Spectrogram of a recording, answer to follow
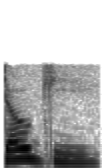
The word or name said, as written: dogie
